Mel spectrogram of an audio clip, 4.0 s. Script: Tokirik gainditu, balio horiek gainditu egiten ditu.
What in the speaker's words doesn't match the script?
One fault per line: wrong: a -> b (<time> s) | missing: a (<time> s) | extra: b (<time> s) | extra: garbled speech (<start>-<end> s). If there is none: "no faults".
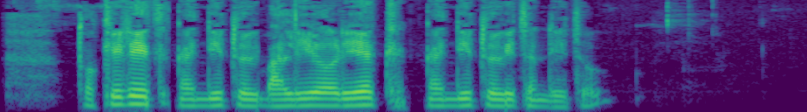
no faults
